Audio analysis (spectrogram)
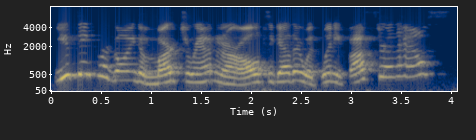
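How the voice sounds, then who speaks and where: A woman's voice: high voice, big pitch swings, brisk, pitched above the performer's own voice. Woman voicing a cocky teen farm boy, eager, boastful, dull lo-fi sound. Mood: teasing.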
